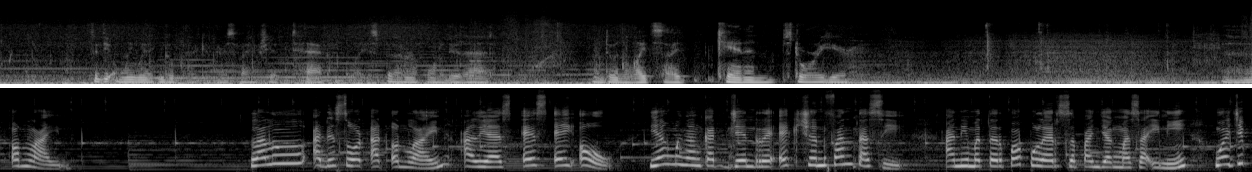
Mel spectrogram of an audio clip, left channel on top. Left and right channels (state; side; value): different; both; correlation 0.00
